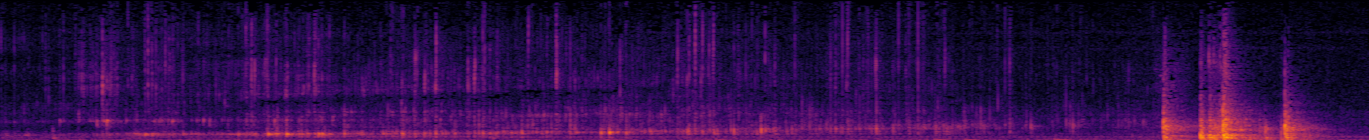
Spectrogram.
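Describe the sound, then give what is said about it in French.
Water being added to large sugar cubes, faint and irregular at first, then a short, louder gush of splashing water near the end. “Et après, j'ajoute de l'eau.”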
